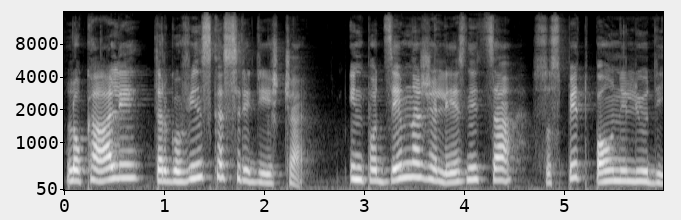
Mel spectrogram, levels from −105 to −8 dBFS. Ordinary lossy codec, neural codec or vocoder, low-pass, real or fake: Opus, 64 kbps; none; 14.4 kHz; real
